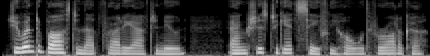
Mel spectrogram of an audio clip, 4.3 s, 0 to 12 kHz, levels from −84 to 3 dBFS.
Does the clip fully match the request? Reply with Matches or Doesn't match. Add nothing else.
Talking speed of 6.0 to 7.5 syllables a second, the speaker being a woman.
Matches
